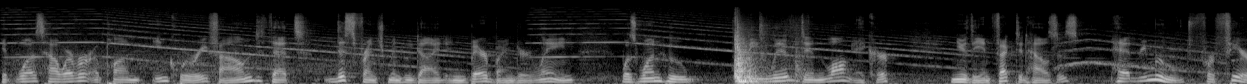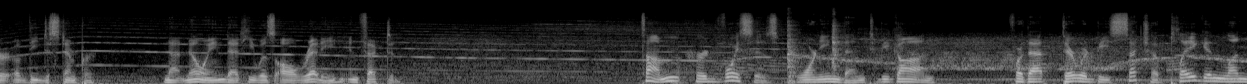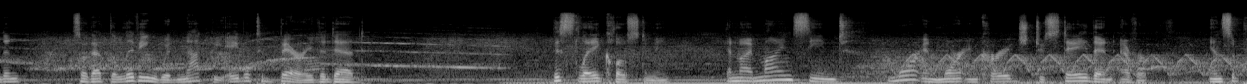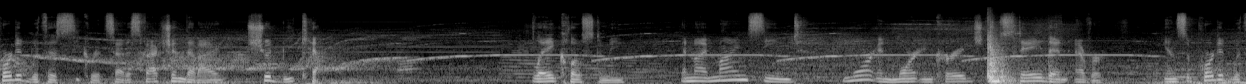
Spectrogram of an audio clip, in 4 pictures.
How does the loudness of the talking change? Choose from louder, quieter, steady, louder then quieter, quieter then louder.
steady.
